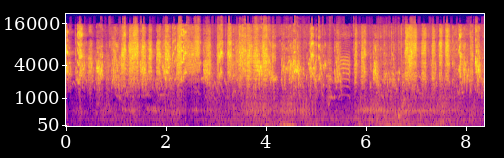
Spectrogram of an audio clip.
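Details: A group of pet budgies keeps up a loud, harsh, chirping chatter of rapid scratchy notes and squawks, with a short rattling flutter midway and the excited warbling running on to the end.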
